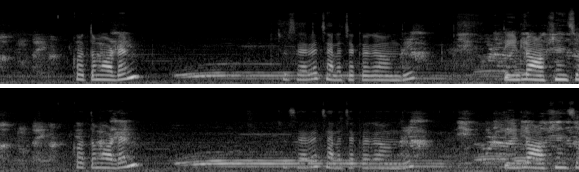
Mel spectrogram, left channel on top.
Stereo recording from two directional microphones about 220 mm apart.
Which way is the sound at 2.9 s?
40° left (ahead or behind).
